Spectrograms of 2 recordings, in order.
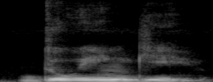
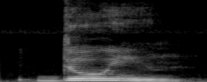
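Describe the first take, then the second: First: A hard G sound is heard at the end. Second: The word ends without any G sound. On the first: The speaker calls it wrong. "ou doing" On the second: The speaker calls it right. "a gente vai suprimir esse som"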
